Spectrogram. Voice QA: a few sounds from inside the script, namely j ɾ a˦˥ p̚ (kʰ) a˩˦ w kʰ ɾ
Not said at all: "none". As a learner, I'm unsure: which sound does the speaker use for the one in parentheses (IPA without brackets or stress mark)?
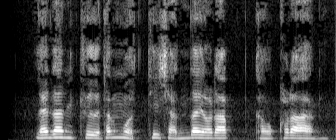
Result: kʰ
